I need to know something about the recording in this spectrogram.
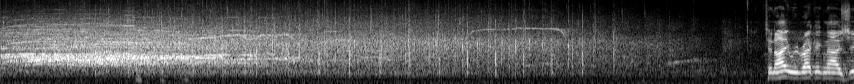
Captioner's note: applause, cheering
